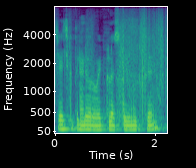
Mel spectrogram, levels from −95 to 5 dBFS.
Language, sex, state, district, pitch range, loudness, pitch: Tamil, male, Tamil Nadu, Nilgiris, 95-105 Hz, -16 LUFS, 95 Hz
